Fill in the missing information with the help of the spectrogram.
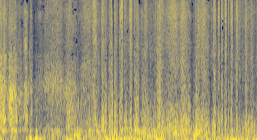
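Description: Fingertips quickly rub and pump a soft, hollow black foam windscreen over a microphone. The result is a loud, muffled, continuous rumble of low thuds and rustling, almost all deep bass with no bright content.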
